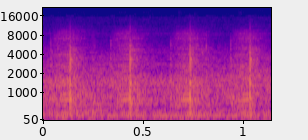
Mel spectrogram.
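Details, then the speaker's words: Wearable electric breast pump demonstrated by a woman 35 weeks pregnant, running in mode 1, the fast mode: soft rhythmic rubbing pulses about 200 per minute, described as quiet; breast pump running. "You hold the on button and it comes right on. It's good noise wise. Say if baby was sleeping and I wanted to start it up."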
